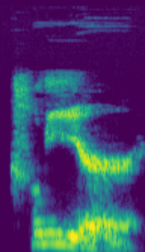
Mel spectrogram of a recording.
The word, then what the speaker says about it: clear: You have a diphthong, and then umgui is r.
